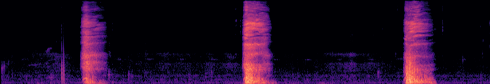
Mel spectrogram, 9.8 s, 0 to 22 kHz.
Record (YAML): exhalation_length: 9.8 s
exhalation_amplitude: 17465
exhalation_signal_mean_std_ratio: 0.24
survey_phase: beta (2021-08-13 to 2022-03-07)
age: 45-64
gender: Female
wearing_mask: 'No'
symptom_none: true
smoker_status: Ex-smoker
respiratory_condition_asthma: false
respiratory_condition_other: false
recruitment_source: REACT
submission_delay: 6 days
covid_test_result: Negative
covid_test_method: RT-qPCR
